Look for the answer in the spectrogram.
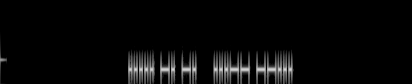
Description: Morse code, heard as a keyed tone, about 46 wpm, 700 Hz. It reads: 5NN 37
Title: CQ WW DX Contest Exchange Encore - 45wpm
